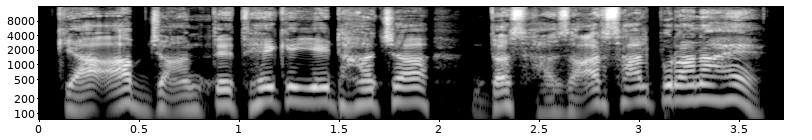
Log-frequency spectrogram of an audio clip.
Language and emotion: Urdu, surprised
